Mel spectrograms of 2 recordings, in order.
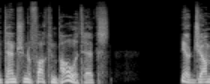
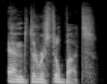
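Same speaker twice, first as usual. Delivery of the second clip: usual speaking voice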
